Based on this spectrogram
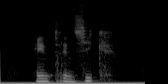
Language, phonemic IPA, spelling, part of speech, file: Dutch, /ɪntrɪnˈsik/, intrinsiek, adjective, Nl-intrinsiek.ogg
- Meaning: intrinsic (inherent)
